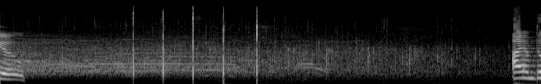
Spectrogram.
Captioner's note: applause and Cheering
